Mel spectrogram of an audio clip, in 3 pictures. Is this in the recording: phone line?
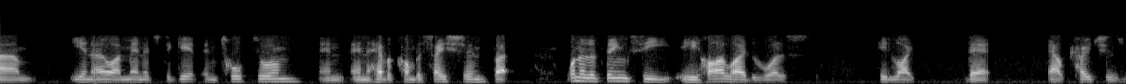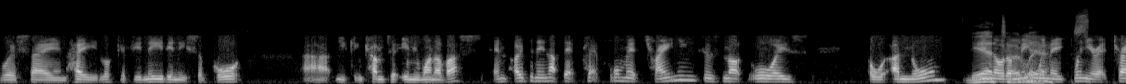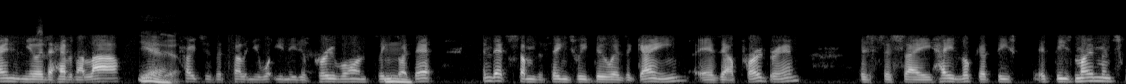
yes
